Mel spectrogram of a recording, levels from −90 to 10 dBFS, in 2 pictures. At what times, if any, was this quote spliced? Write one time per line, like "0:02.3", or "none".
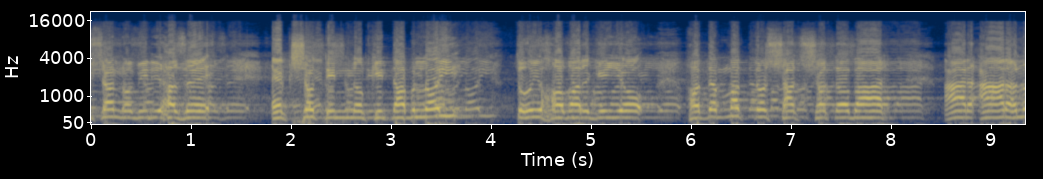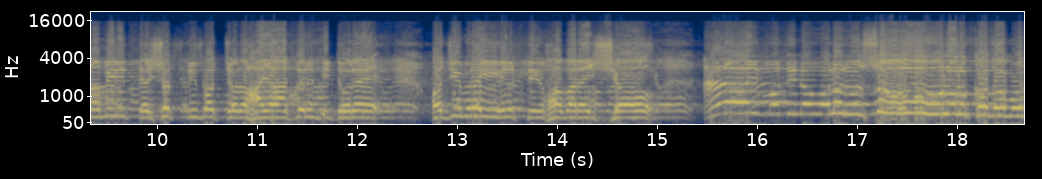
none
